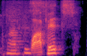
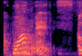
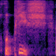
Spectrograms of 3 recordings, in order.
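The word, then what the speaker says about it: Kwapisz: How do you say the last name of this penciler? It is Gary Quapitz. – Quapitz. Okay, in my mind, it was like Quapish, and I was thinking, oh, that's like a perfect sound effect for a whip on a page for like a letter.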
